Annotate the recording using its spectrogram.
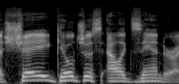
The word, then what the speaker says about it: Shai Gilgeous-Alexander: There's a player available that I think could be an enticing pick for them at that spot, and that's Shai Gilgeous-Alexander.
